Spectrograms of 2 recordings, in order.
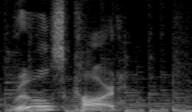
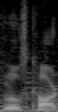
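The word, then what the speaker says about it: Rouxls Kaard: name right time's up the pronunciation is rules card got it rules card because there's lots of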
